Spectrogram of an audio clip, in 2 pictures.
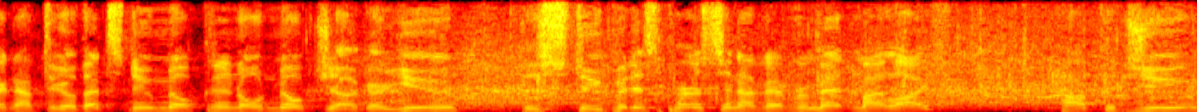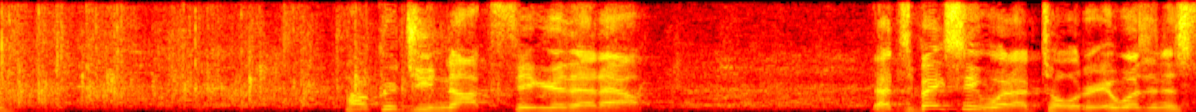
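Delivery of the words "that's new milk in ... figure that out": raised, hammed-up disbelief; mock exasperated scolding. Husband scolding his wife over expired pills, mock exasperation. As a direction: play at berating someone over something obvious.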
